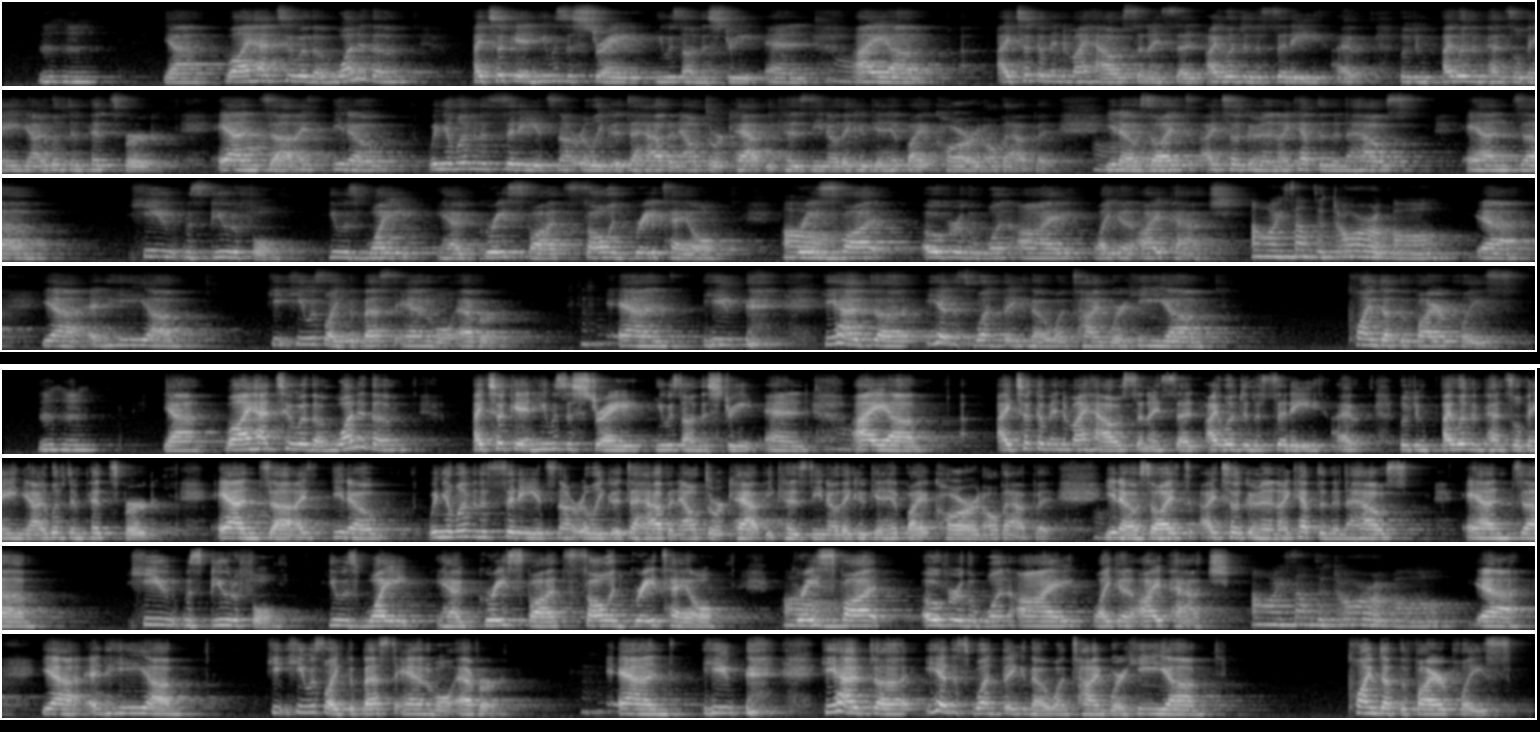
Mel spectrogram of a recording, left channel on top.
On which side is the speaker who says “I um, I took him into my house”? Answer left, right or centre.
Right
